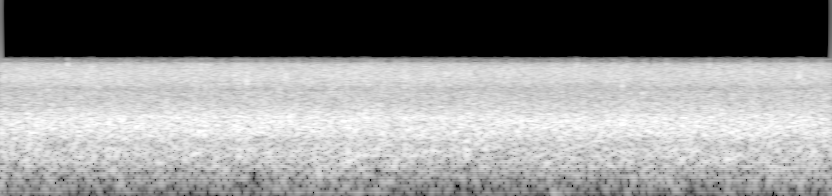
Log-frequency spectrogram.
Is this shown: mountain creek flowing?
yes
